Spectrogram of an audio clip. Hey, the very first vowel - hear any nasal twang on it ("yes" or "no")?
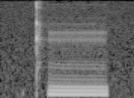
no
